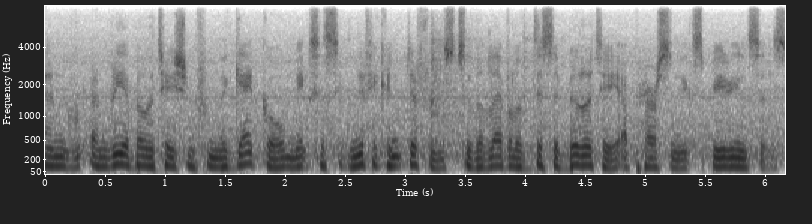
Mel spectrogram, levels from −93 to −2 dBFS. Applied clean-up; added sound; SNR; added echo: none; Mechanisms; 14 dB; none.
